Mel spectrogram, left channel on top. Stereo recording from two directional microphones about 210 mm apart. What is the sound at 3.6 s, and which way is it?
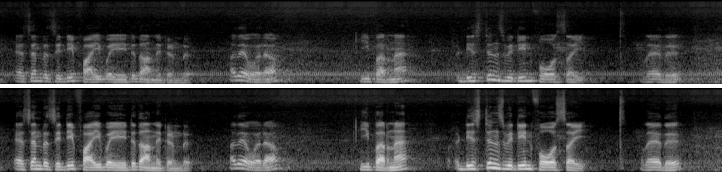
Speech, 50° right (ahead or behind).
